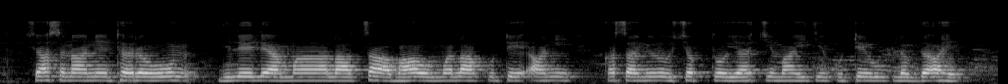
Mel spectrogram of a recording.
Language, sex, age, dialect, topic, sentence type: Marathi, male, 31-35, Northern Konkan, agriculture, question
